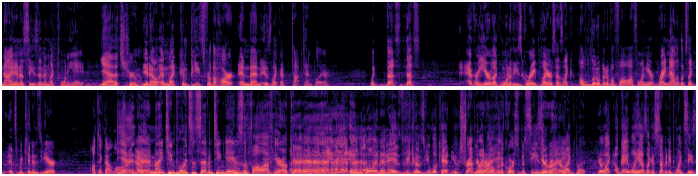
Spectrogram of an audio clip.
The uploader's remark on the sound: LIVE from the DNVR Bar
